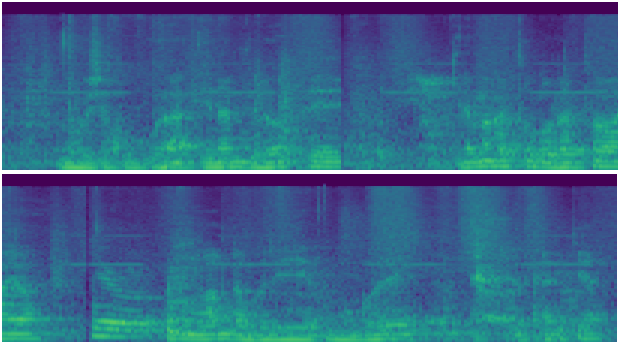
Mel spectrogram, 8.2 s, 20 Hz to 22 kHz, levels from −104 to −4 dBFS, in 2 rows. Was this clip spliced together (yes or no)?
yes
